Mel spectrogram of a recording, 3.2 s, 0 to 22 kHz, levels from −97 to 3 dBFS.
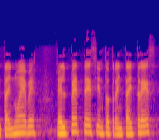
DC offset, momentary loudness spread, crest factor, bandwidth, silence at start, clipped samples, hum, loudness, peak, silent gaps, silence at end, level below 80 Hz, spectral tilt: under 0.1%; 5 LU; 18 dB; 8.2 kHz; 0 s; under 0.1%; none; -23 LUFS; -4 dBFS; none; 0.1 s; -62 dBFS; -7 dB/octave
